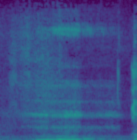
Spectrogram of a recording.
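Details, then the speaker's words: Great Dane napping and dreaming on a sofa: one low, rumbling snore lasting under a second, over quiet room noise; snoring. "that a nice snore? It's a very pretty snore. This is the snore cam."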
